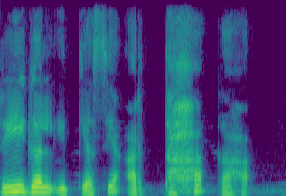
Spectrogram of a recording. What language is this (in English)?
Sanskrit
